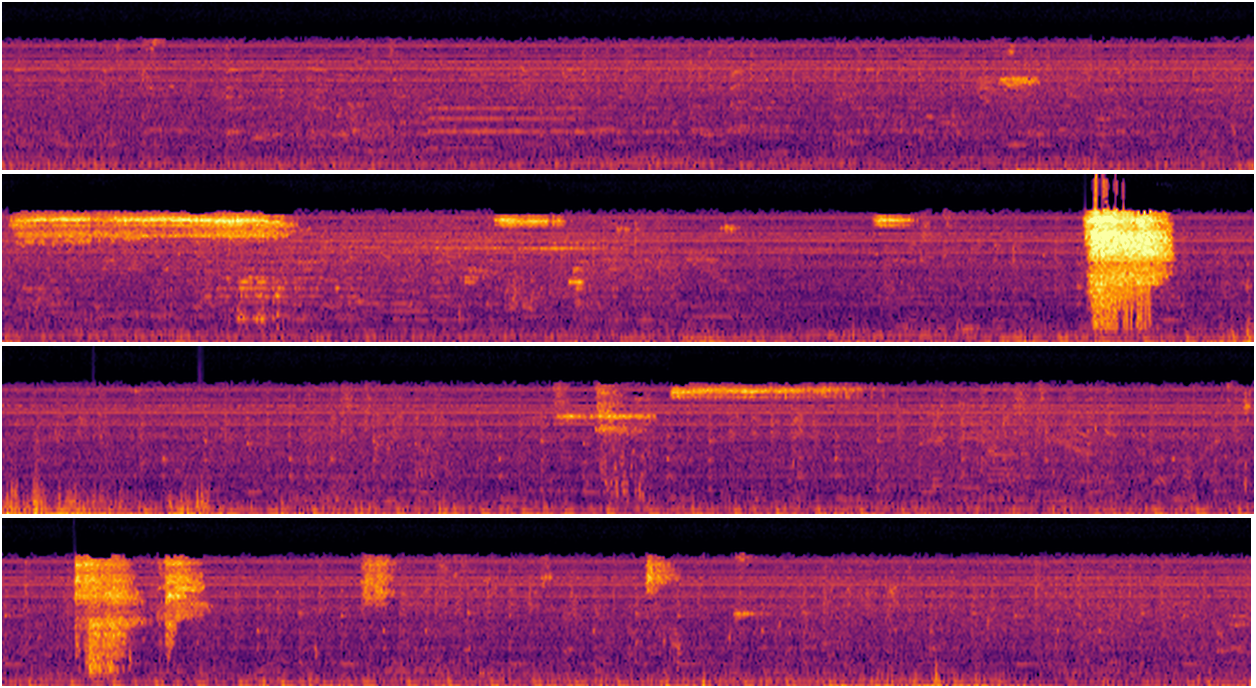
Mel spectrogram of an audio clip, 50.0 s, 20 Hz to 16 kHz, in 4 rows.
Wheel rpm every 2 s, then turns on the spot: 0, 0, 0, 0, 0, 0, 0, 0, 0, 0, 0, 0, 0, 0, 0, 0, 0, 0, 0, 0, 0, 0, 0, 0, 0.
none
